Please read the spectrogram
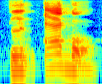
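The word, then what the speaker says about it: ago: এই দেখো ঠিক আছে এগো আমরা কিন্তু এটাকে বলি এটাকে আগো বলি না ঠিক আছে আমরা এটাকে কি বলি এগো ঠিক আছে এর মত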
